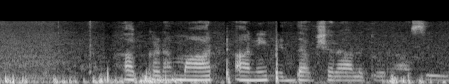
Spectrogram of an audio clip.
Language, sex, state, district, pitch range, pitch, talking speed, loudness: Telugu, female, Andhra Pradesh, Annamaya, 185-200 Hz, 195 Hz, 80 wpm, -16 LUFS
